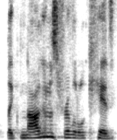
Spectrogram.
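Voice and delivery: ordinary talk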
